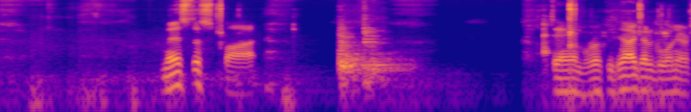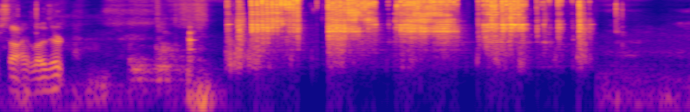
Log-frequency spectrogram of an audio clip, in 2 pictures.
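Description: A hammer knocks on metal.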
